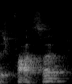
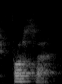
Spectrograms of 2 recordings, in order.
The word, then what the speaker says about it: Fossa: I have a language expert in the vicinity who usually corrects me when I say fa. He says no it's fossa.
